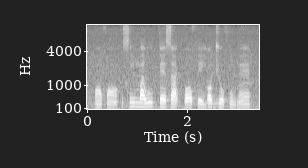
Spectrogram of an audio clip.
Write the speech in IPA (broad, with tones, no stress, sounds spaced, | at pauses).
ɔ̃˨ f ɔ̃˨ | s ĩ˦ m a˦ w u˦ k ɛ˦ s a˦˨ k͡p ɔ˨˦ f e˧ j ɔ˦ d͡ʒ o˦˨ f ũ˨ b ɛ̃˨˦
